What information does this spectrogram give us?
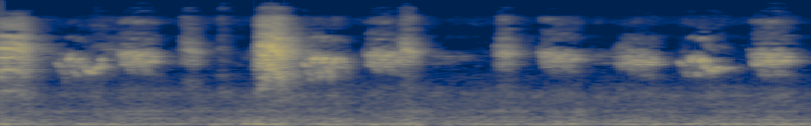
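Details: Lively budgie chatter with a quaker parrot and a conure in the background, recorded on a windy, sunny day: quick high chirps and warbled notes in close succession, broken by a loud rasping squawk.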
